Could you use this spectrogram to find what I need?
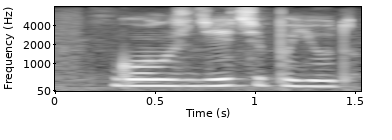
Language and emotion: Russian, neutral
